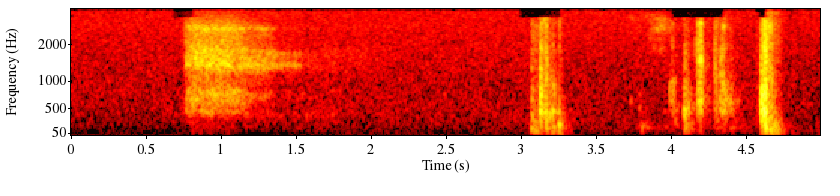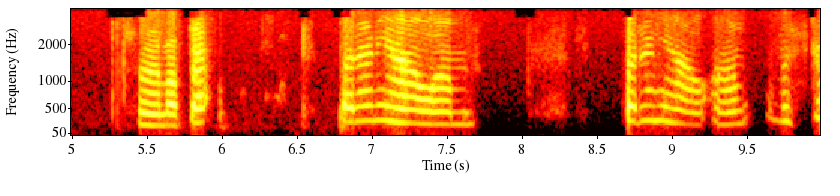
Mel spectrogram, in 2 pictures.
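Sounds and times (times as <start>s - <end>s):
breathy gasp-like burst: 0.8s - 1.8s
loud door thump: 3.0s - 3.4s, 4.0s - 4.8s
speech: 5.4s - 6.0s, 6.8s - 7.8s, 8.7s - 9.9s.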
